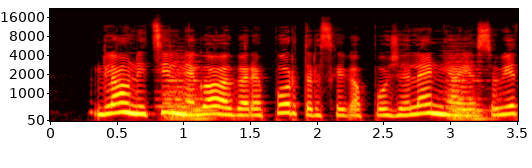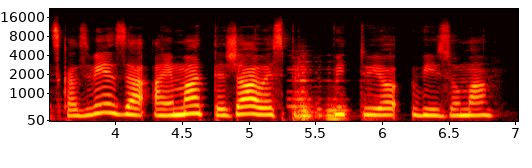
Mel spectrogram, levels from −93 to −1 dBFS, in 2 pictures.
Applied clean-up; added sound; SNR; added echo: neural mask model RNNoise.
